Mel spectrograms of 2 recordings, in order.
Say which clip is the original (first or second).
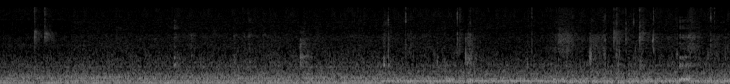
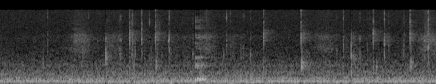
second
